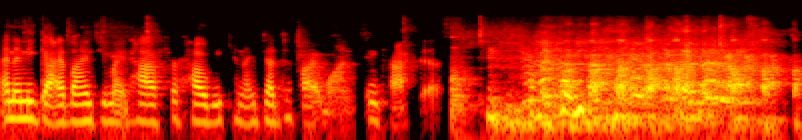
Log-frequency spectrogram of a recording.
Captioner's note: laughter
